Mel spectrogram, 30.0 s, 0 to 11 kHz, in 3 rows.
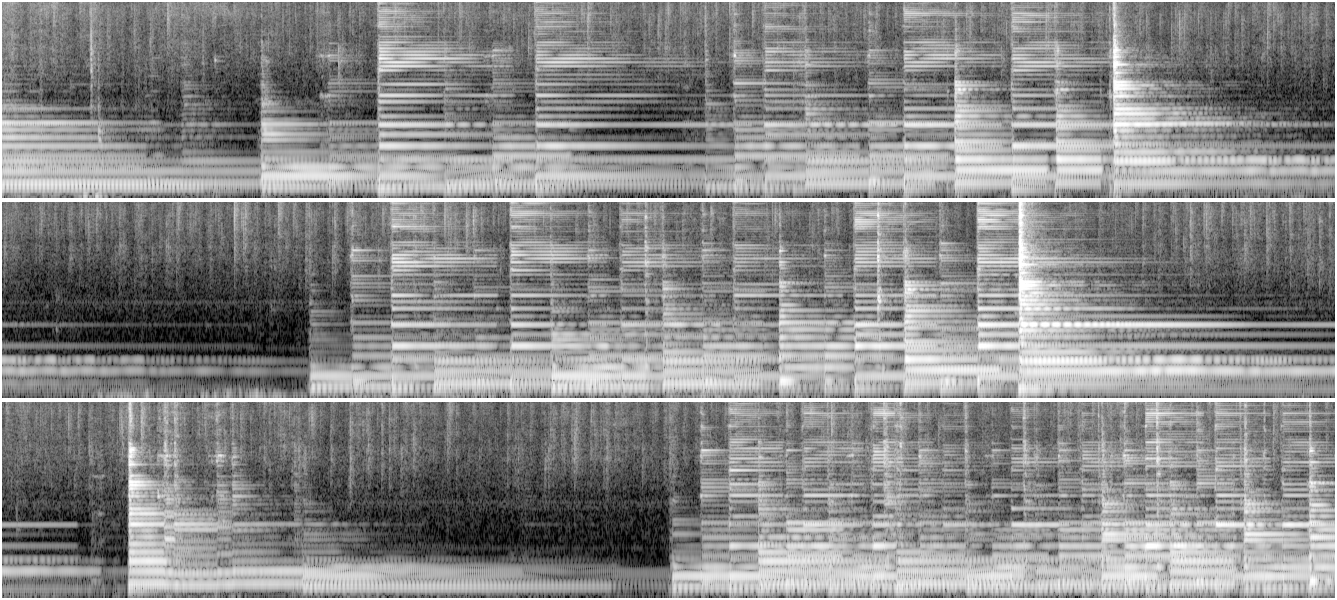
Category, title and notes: Music > Solo instrument
acoustic primitive guitar open C
acoustic primitive guitar in open c, recorded with a zoom h 1 in my home
acoustic, guitar, open-chords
